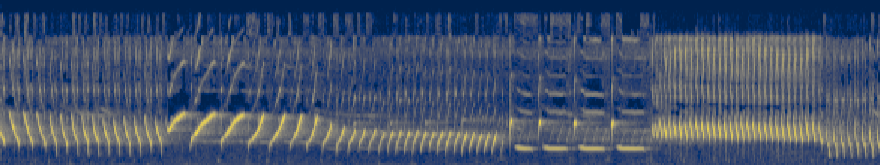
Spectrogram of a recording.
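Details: Strong rare canary song: a long rapid trill of repeated notes, slower swooping notes, four short clear whistles, then a loud high buzzing roll ending with a drop in pitch.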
